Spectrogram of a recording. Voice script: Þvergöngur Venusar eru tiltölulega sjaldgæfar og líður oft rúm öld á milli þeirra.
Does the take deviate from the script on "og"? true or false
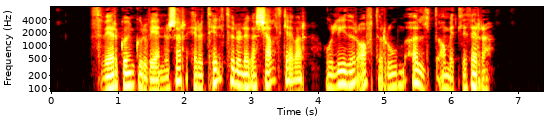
false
